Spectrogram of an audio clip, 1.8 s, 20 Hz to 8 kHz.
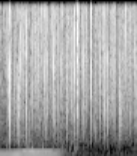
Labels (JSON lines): {"label": "biophony", "recorder": "SoundTrap 300"}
